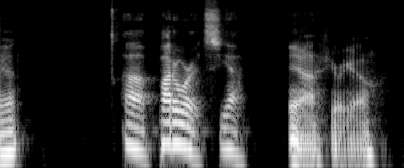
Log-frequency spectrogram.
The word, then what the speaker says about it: Podhoretz: Podhoretz.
